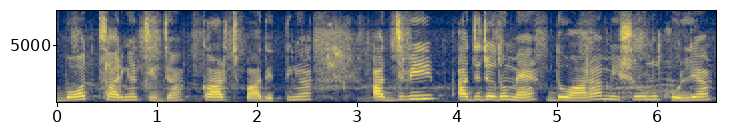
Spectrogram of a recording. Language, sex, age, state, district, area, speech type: Punjabi, female, 18-30, Punjab, Mansa, rural, spontaneous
